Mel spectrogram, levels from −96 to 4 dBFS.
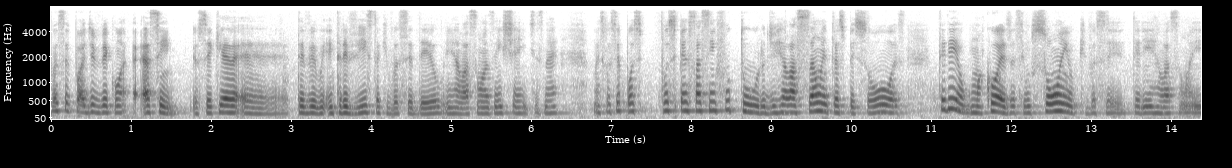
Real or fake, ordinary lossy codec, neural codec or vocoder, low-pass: real; Opus, 64 kbps; none; 7.2 kHz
